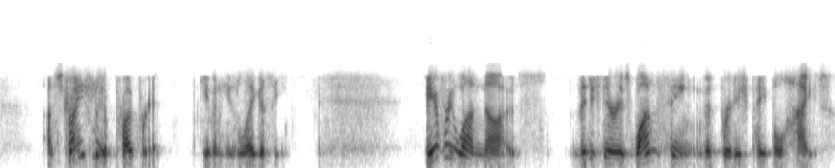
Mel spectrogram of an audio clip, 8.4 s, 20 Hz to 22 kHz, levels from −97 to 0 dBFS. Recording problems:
phone-call audio; poor line; nothing above 3.5 kHz

